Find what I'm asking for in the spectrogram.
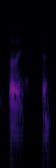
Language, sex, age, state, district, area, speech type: Goan Konkani, male, 18-30, Goa, Tiswadi, rural, conversation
